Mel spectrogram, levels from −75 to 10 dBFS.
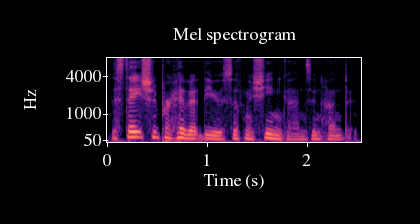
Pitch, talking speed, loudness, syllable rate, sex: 135 Hz, 260 wpm, -18 LUFS, 7.2 syllables/s, male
